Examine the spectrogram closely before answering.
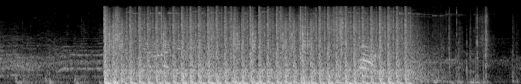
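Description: Rapid automatic gunfire bursts loudly and then stops.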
